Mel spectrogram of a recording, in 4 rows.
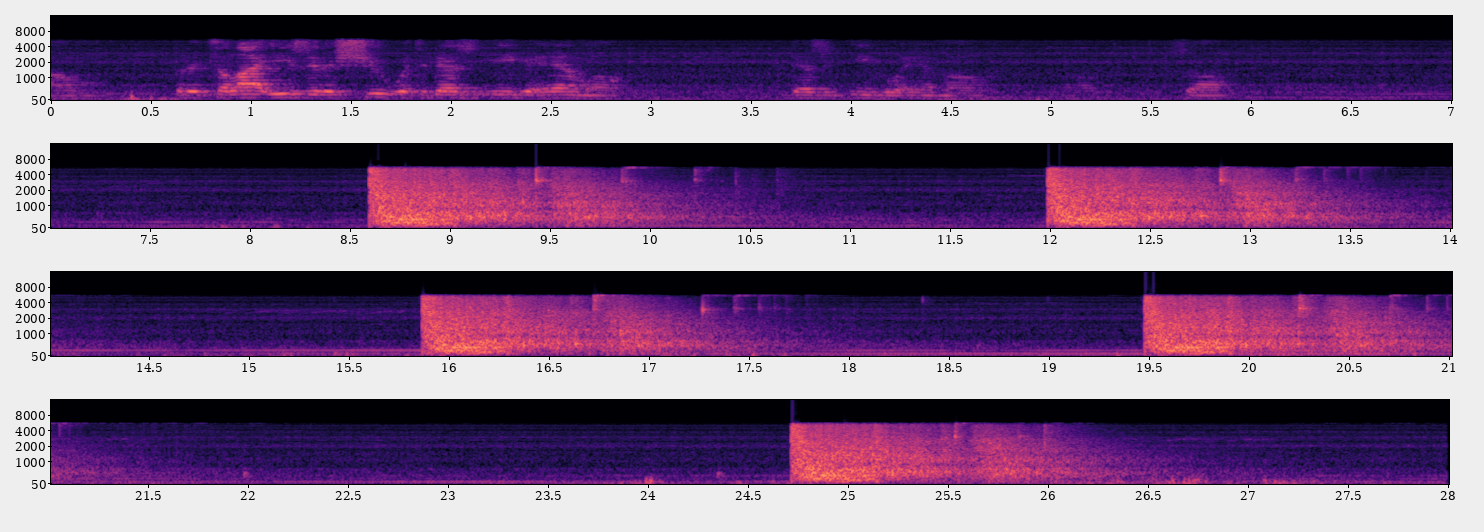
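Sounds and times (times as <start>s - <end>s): pistol shots echoing: 8.6s - 10.4s, 12.0s - 13.8s, 15.9s - 17.5s, 19.5s - 21.4s, 24.8s - 26.5s
small metallic clinks: 9.4s - 10.7s, 12.8s - 14.4s, 16.6s - 19.1s, 20.1s - 22.2s.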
